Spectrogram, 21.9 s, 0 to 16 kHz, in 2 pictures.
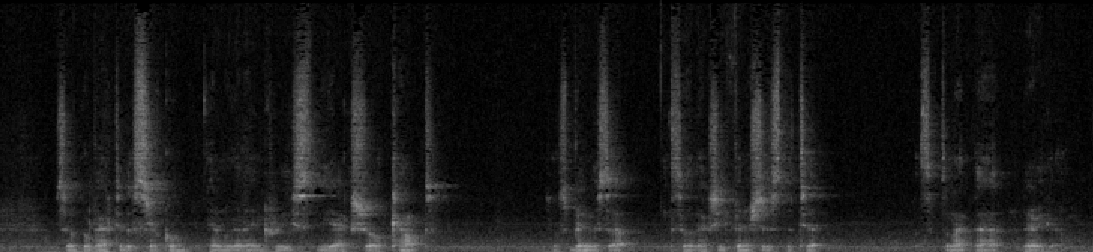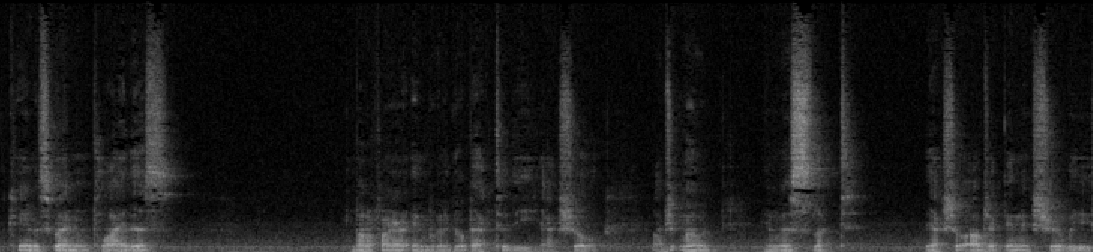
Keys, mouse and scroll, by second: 1.2 scroll up 1, 1.4 middle click, 2.3-2.9 scroll up 1, 2.9-4.4 scroll down 2, 4.4 middle click, 5.5-7.5 scroll up 1, 9.6-10.8 drag, 10.8-12.4 scroll up 1, 13.3-15.7 drag, 18.1-21.8 drag.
